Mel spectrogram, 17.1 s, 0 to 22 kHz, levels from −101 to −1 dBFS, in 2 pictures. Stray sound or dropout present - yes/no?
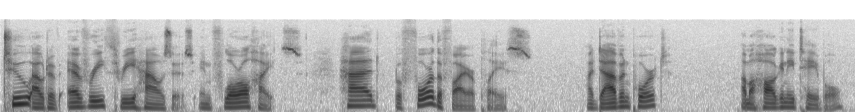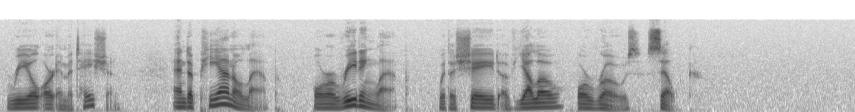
no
